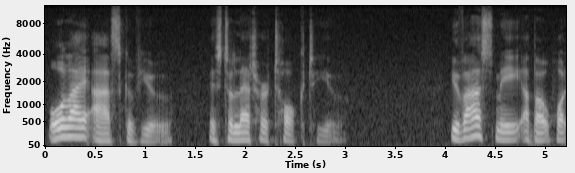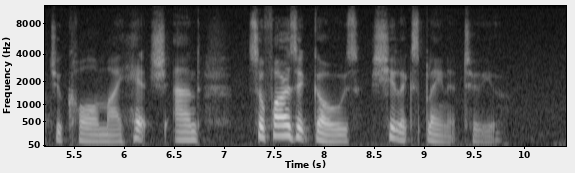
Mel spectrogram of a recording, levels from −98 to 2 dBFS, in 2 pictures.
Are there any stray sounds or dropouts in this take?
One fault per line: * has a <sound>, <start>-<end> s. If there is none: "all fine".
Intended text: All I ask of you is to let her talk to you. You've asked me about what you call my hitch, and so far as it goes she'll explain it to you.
all fine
